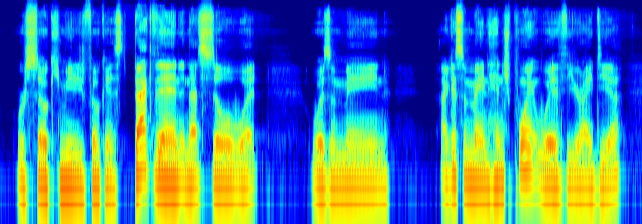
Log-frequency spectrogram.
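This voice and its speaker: A man with a normal speaking voice talks at a fairly quick pace in a fairly high pitch, in a dry, close sound with no echo. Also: very clean recording, silent background. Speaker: podcast host. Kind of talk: casual interview. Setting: studio.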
